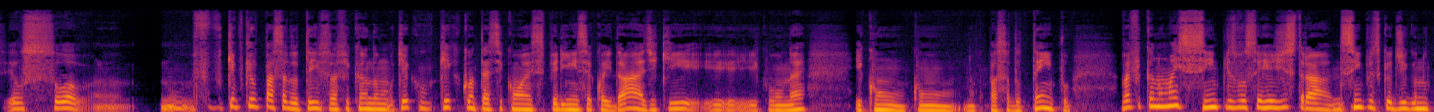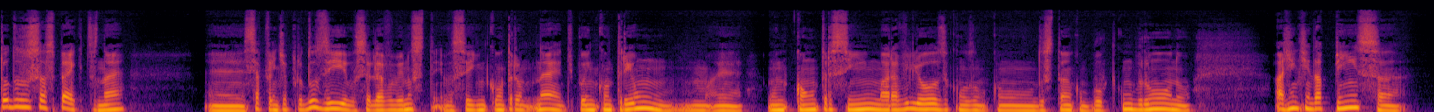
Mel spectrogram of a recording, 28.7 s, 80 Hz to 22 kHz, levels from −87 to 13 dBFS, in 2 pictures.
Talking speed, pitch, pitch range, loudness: 170 wpm, 155 Hz, 135-180 Hz, -15 LUFS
